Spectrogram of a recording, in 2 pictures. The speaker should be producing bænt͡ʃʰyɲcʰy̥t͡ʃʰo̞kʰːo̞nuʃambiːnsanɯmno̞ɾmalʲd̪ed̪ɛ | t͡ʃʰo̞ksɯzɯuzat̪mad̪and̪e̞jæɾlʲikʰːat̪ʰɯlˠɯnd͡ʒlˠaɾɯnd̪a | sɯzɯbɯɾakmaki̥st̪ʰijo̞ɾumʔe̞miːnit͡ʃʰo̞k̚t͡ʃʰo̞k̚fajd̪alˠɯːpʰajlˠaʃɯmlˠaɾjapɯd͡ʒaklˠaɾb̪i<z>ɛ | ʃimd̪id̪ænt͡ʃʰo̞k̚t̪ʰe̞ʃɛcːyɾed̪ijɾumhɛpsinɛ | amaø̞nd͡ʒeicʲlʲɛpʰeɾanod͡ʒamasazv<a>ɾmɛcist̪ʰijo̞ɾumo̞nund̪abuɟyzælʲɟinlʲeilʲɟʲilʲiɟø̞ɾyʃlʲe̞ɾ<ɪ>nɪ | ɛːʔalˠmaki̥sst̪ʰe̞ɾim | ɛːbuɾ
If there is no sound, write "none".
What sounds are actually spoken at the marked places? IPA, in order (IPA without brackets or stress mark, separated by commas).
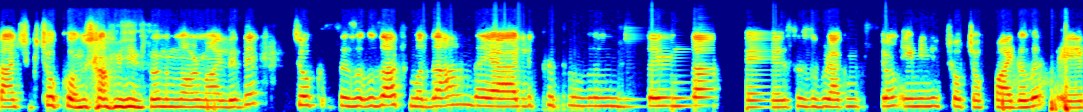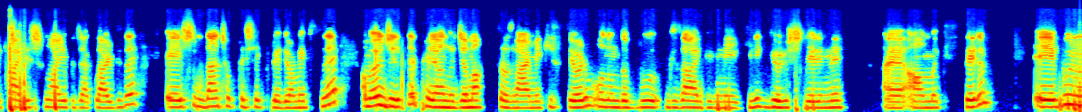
z, æ, i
